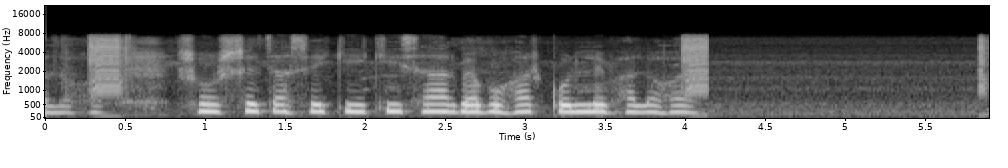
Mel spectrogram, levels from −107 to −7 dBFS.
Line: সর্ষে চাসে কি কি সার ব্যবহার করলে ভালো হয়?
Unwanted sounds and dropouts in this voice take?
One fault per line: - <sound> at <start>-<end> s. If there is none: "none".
none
